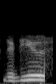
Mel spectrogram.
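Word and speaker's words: Dubus: his name is pronounced Debus, and what he always said was it rhymes with abuse.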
